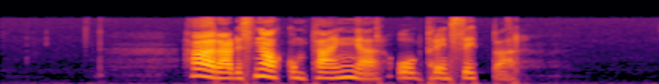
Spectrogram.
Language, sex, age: Norwegian, female, 54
